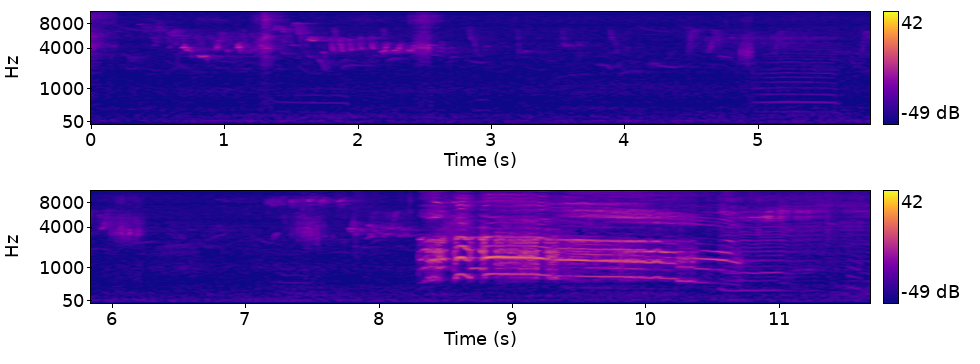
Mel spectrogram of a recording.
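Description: A rooster crows once about eight seconds in, loud, its long last note held and then dropping in pitch. Before it there are only a few faint short animal calls and high bird chirps.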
